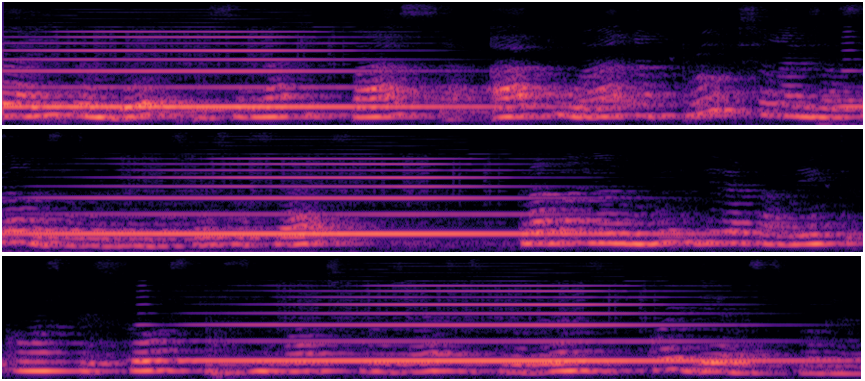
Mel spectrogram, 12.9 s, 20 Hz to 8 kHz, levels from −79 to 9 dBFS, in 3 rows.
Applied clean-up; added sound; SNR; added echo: none; Wind instrument, woodwind instrument; -2 dB; reverberation time 0.9 s.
